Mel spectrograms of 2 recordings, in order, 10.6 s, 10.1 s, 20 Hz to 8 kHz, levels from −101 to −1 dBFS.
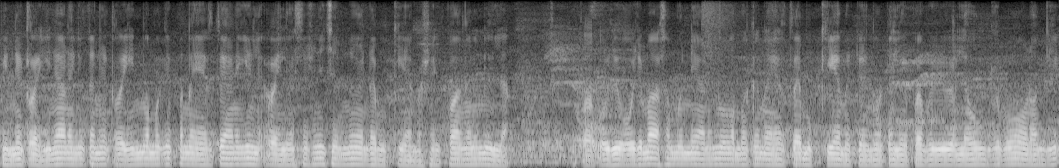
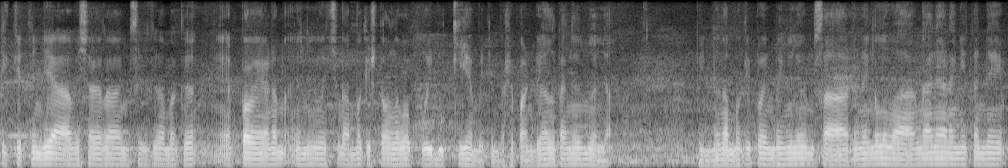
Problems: none marked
